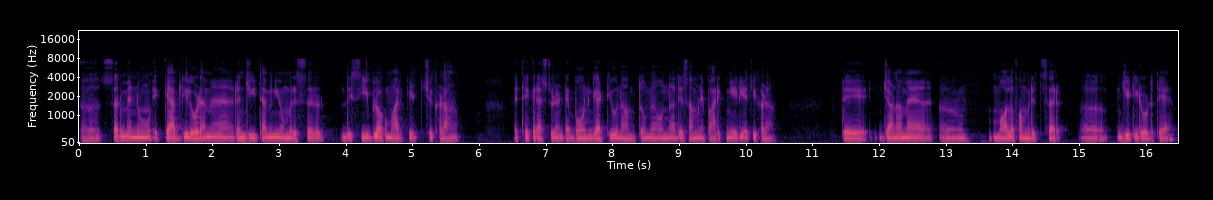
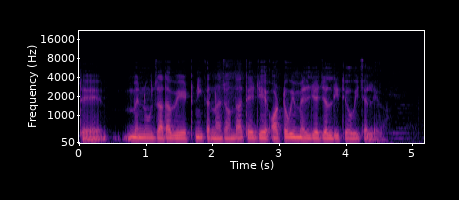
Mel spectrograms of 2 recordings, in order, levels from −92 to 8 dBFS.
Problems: none marked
